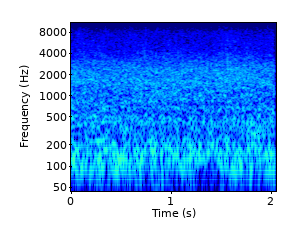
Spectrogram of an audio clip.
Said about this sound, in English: Are we getting rained on the side here? We're good? Okay. Just making sure.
